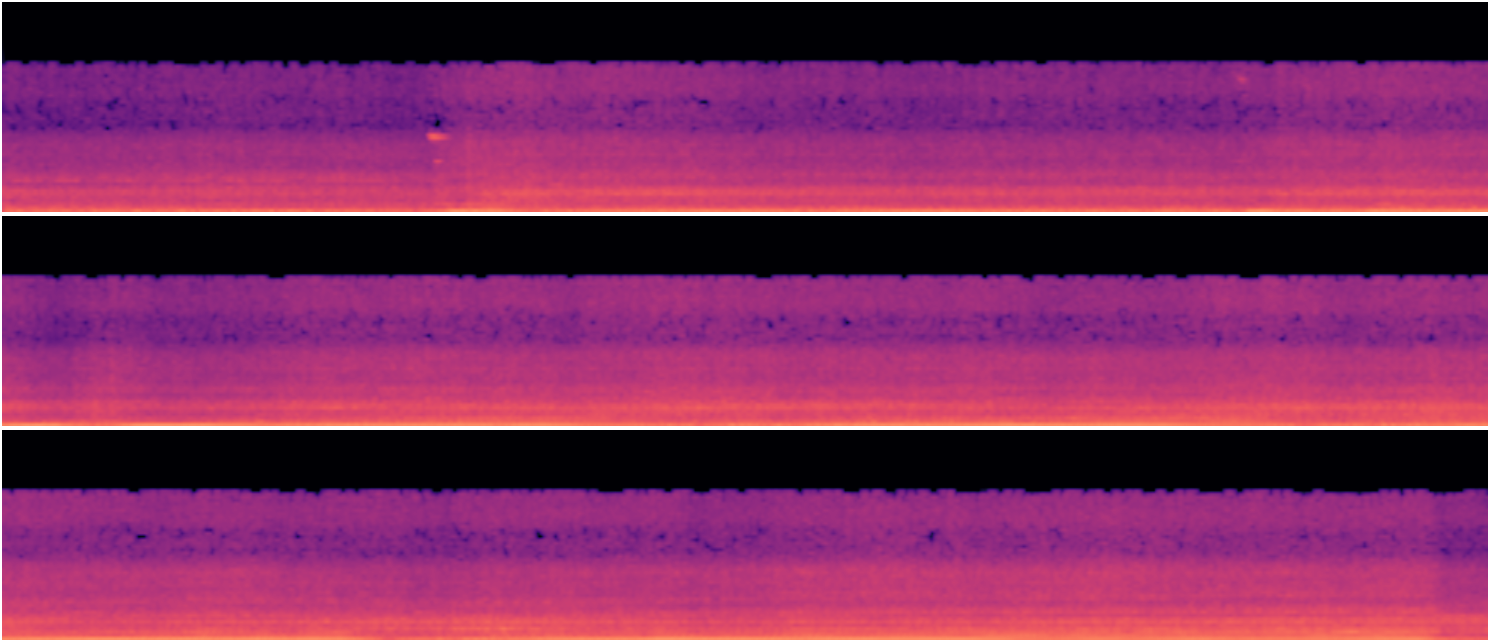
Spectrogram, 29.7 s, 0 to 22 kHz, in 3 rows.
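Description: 1993 Ford Mustang's 306 cubic-inch small-block V8 running on a chassis dyno: a few revs up and down, then a full-throttle pull whose pitch climbs and drops back at each gear change. The run is the second pull, with fuel pressure at 50 psi and the engine still lean.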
